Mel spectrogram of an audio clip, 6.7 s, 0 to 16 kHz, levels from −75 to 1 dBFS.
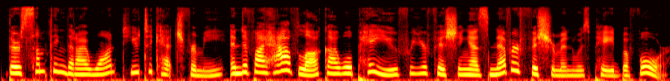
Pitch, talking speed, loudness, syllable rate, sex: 245 Hz, 260 wpm, -18 LUFS, 5.8 syllables/s, female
